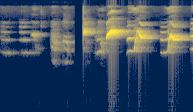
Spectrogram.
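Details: Male cockatiel whistling in mating behaviour: soft, spaced tones at first, then louder rising and falling whistled notes.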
